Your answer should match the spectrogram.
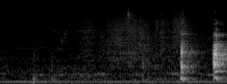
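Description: Faint clinks and scraping of a fork stirring noodles in a bowl, with a brief loud sound near the end.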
